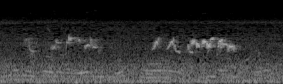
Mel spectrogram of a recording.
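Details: Caged wild-caught red-whiskered bulbul dueling in song with another bird: two bursts of quick, slurred whistles, the second louder and more tumbling, over a soft steady hiss.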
